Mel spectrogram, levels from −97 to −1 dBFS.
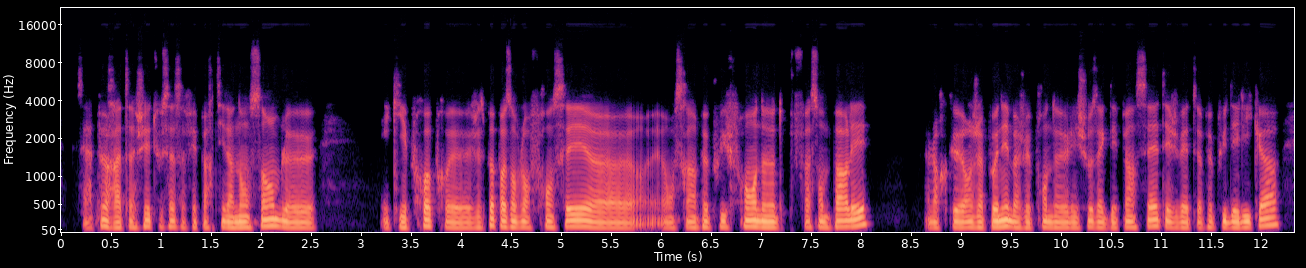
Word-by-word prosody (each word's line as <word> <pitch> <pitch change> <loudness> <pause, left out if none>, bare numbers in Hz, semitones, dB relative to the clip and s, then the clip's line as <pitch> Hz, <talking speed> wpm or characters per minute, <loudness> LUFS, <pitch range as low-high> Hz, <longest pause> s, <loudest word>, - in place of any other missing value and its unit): c'est - - -11
un - - -7
peu 115 - -2
rattaché 95 +2 0
tout - - -12
ça, 105 - -2
ça 95 - -9
fait - - -7
partie 100 - -5
d'un 90 -1 +3
ensemble, 105 +4 +3
heu, 90 -1 +1 0.7
et - - -7
qui - - -5
est - - -1
propre, - - -1
heu, 90 -1 0
je 90 - -4
sais - - -10
pas, 125 - +1
par - - +3
exemple, 100 -1 +1
en 90 - -3
français, 100 +3 -1
heu, 90 -5 +3 0.3
on 90 -1 -4
sera 95 - -5
un 95 - 0
peu 100 - -1
plus 85 +5 -4
franc 110 +2 +3
dans 100 - +4
notre 95 -3 +1
façon 95 0 -3
de 90 - -3
parler, 110 +8 +4 0.5
alors 90 +1 -4
qu'en 95 -1 +2
japonais, 100 +3 +3
bah, 95 - +2
je 90 - -9
vais 90 - -1
prendre, 95 -2 -1
heu, 90 0 0
les 90 - -2
choses 95 +3 -3
avec 90 - -1
des 90 - -3
pincettes 100 +3 -1
et 95 - +2
je - - -5
vais - - +2
être 90 - -6
un - - -8
peu 95 - -5
plus 100 +3 -2
délicat 95 +9 +1
95 Hz, 275 wpm, -22 LUFS, 90-105 Hz, 0.7 s, dans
